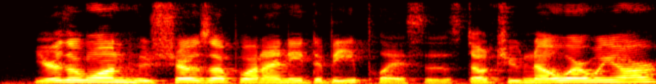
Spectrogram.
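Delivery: ordinary delivery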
